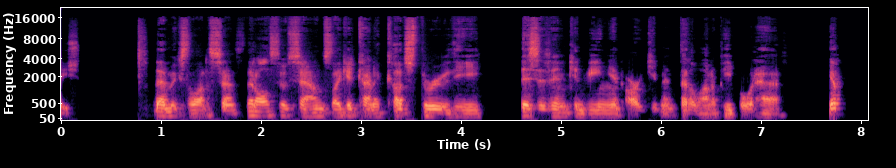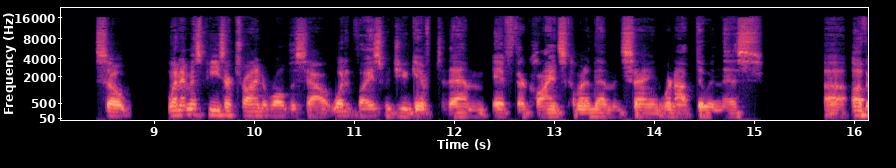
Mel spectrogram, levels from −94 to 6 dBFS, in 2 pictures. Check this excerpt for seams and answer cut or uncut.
uncut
